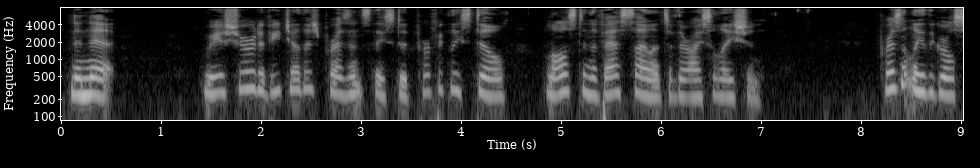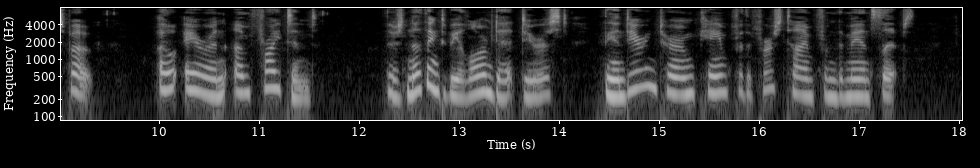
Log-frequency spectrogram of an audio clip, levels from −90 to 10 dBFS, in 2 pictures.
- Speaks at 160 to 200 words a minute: No, average, 150 wpm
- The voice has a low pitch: No, high, 245 Hz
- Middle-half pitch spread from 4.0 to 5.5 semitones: No, average, 3.3 semitones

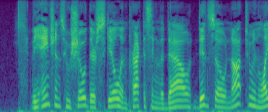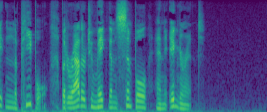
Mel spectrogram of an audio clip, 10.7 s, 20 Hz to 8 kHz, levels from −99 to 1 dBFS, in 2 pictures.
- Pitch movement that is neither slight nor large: Yes, average, 4.1 semitones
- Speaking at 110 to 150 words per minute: Yes, average, 140 wpm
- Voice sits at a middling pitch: Yes, medium, 170 Hz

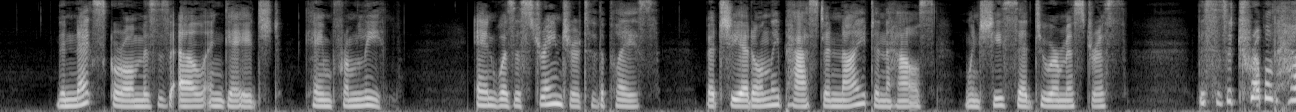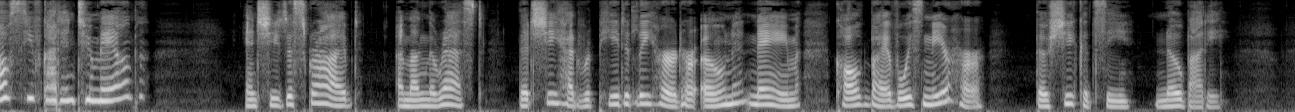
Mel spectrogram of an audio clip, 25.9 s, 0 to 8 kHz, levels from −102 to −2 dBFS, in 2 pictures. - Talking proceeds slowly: No, average, 155 wpm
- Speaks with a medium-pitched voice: Yes, medium, 175 Hz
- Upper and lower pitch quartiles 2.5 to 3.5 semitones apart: No, average, 4.8 semitones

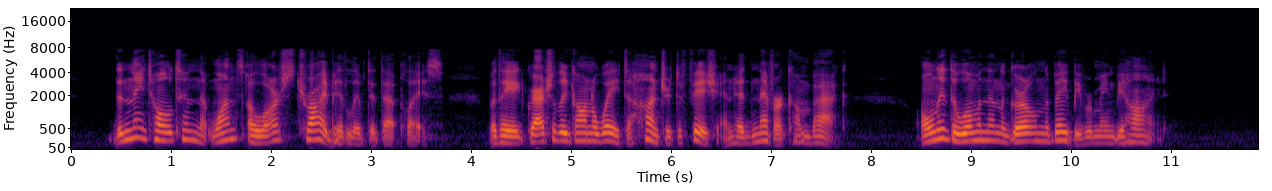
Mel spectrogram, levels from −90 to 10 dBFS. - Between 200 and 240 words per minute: Yes, fast, 205 wpm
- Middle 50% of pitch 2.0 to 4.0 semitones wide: No, average, 4.7 semitones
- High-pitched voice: No, medium, 180 Hz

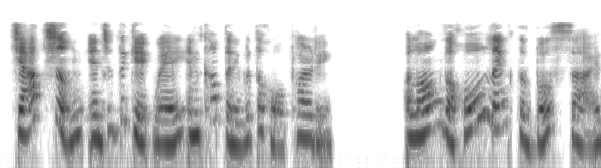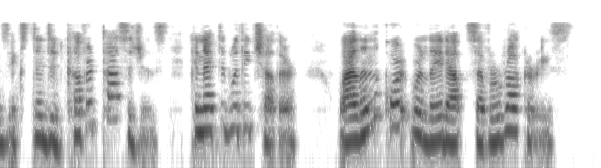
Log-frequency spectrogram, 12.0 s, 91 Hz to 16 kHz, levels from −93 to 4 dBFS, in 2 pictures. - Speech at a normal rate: Yes, average, 170 wpm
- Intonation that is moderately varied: No, wide, 6.1 semitones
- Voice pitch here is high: Yes, high, 245 Hz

